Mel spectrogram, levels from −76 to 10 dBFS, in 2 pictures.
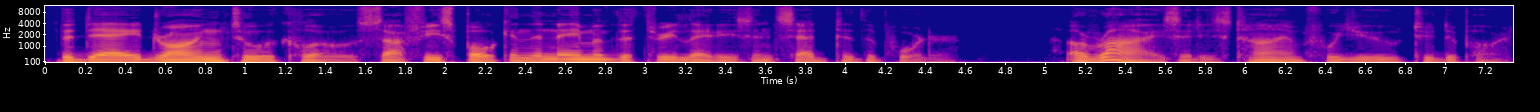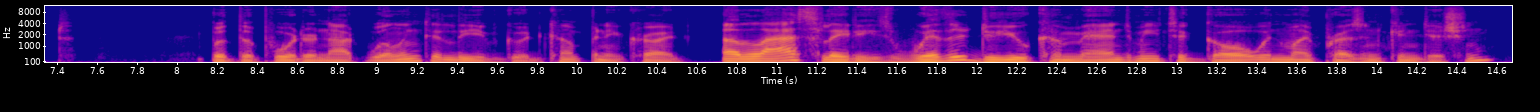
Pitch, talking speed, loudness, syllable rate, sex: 105 Hz, 210 wpm, -18 LUFS, 5.5 syllables/s, male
